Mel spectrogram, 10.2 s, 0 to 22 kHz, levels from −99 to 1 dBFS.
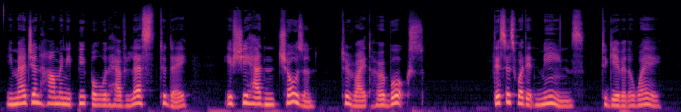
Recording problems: none

